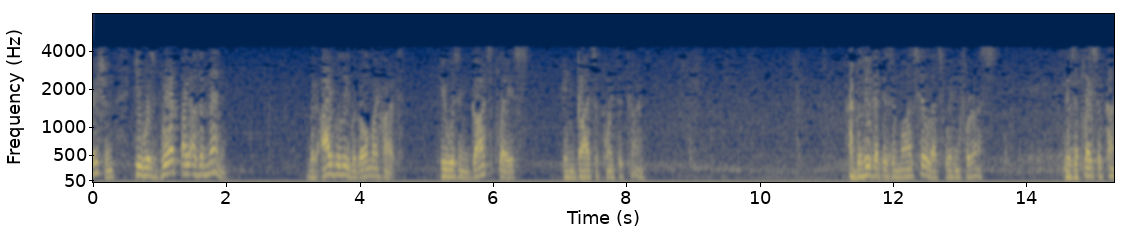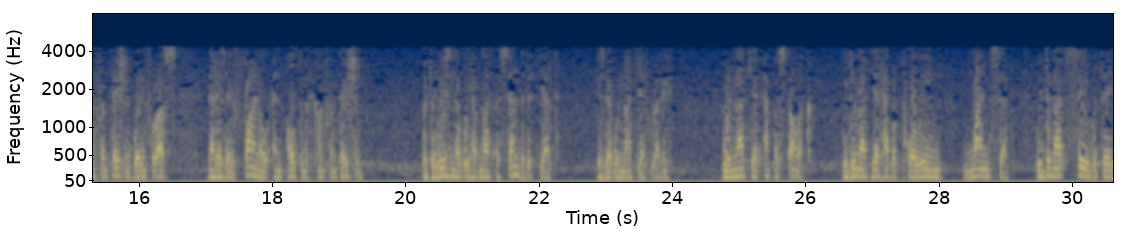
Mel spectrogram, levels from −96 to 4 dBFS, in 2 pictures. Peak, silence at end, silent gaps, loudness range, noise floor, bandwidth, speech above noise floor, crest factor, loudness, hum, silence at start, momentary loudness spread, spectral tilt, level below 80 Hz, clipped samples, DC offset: -8 dBFS; 0 s; none; 5 LU; -55 dBFS; 4.5 kHz; 30 dB; 18 dB; -26 LUFS; none; 0 s; 18 LU; -12 dB/octave; -56 dBFS; under 0.1%; 0.8%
